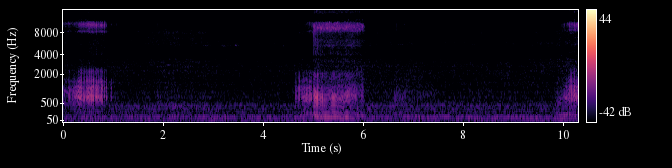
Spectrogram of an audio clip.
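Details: Sleeping pug snoring: slow, rattling snores about every 4.5 seconds over steady background noise.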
